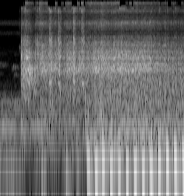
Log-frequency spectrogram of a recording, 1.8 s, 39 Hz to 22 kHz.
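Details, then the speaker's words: Honda CB150R after starter motor (dinamo starter) repair for jamming/clicking, on a weak used battery: starter spins briskly under a second, engine catches and settles into a steady even putter; normal electric start. "Mantap kan, bosku? Jos. Alhamdulillah. Huh. tidak ngengkol lagi, Bosku. Jadi untuk motor saya sudah bisa diarter tanpa harus beli peralatannya ya."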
